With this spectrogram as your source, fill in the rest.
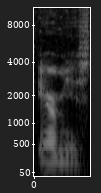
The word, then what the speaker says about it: Ermias: My real name, it means God will rise. It's ERMIAS though. That's how you say it. Oh, that's how you say ERMIAS? ERMIAS, yeah.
